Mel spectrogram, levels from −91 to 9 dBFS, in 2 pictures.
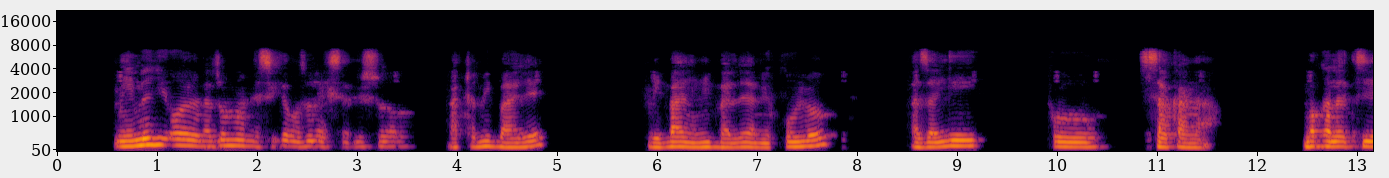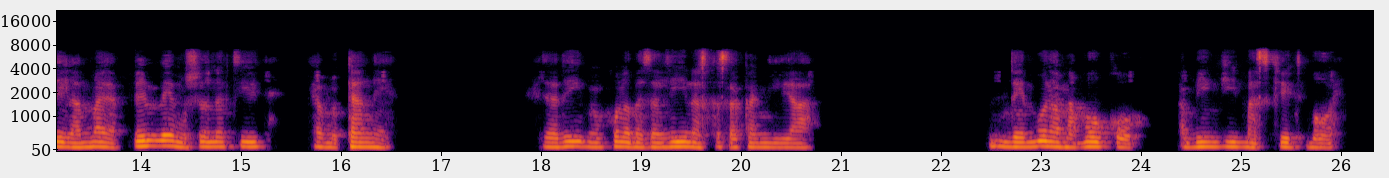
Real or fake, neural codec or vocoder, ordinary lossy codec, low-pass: fake; codec, 24 kHz, 0.9 kbps, WavTokenizer, medium music audio release; AAC, 48 kbps; 7.2 kHz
